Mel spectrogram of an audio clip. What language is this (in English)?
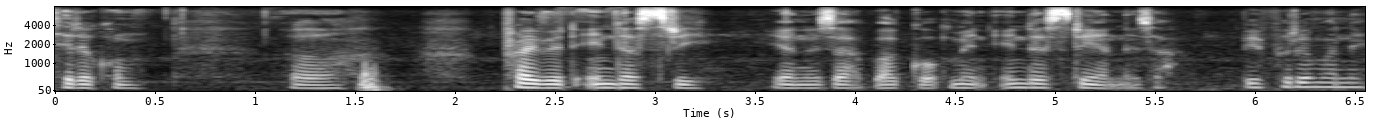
Bodo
